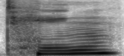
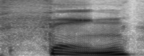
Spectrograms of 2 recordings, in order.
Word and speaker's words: thing: Oh yes, many learners say ting instead of thing or a dis instead of this. To pronounce it correctly, put your tongue between your teeth and blow air gently.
